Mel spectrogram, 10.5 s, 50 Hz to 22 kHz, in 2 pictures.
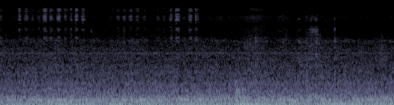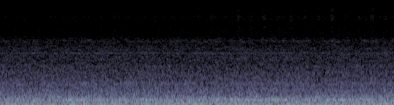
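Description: Faint scratching of a 2B graphite pencil on paper: the lead is first rubbed round on the corner of the sheet, then shades the lightest square with barely any pressure.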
